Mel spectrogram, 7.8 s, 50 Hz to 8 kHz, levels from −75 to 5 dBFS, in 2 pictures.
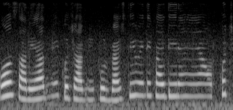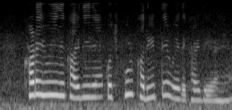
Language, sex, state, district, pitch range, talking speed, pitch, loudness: Hindi, male, Bihar, Madhepura, 265-340 Hz, 225 wpm, 305 Hz, -19 LUFS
